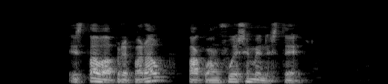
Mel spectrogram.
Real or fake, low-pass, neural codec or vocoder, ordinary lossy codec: real; 7.2 kHz; none; MP3, 64 kbps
